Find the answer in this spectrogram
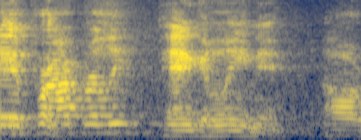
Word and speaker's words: Pangelinan: That's PANGELINAN. Oh damn! I butchered the name. So say it properly. Pangelinan.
